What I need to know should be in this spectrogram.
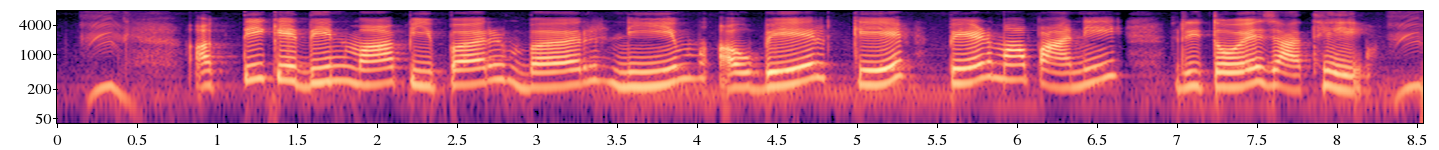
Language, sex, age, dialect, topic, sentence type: Chhattisgarhi, female, 25-30, Eastern, agriculture, statement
